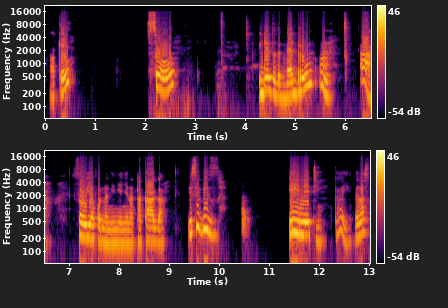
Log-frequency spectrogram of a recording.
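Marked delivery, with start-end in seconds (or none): none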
